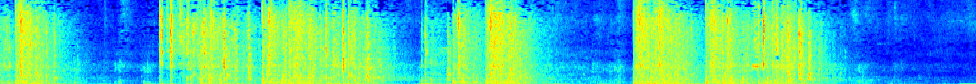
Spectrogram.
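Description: Aerial firework shells bursting overhead in a rapid series of loud booms, one after another, with a deep rumbling echo after each. There are short lulls about a second in and near the end.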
